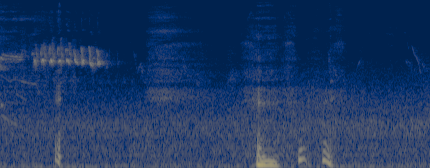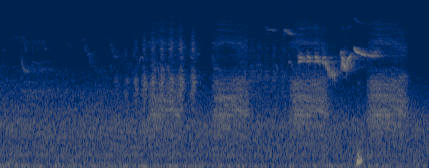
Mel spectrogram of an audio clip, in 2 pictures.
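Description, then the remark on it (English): A big crow gives a few loud, harsh caws in quick succession, declaring its territory over its tree, set against steady outdoor ambience with faint insect hum and brief thin, high bird chirps near the start and end. “Jeez, that was really, really nice to see that big crow just saying, "Hey, my tree, off you go."”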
